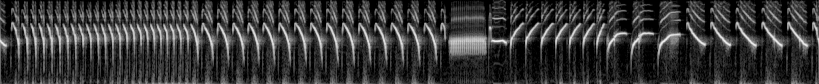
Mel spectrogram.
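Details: Canary singing long cuit-cuit rolls to stimulate young, learning or silent canaries; a very rapid roll of downslurred notes slows into separate sweeps, interrupted by a short harsh buzz, then more clear descending whistles.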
